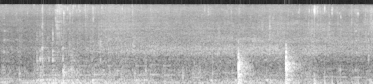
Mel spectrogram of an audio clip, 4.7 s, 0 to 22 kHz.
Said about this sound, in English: I'm gonna saute these mushrooms for about 3 to 4 minutes, just until they start to get nice and soft.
